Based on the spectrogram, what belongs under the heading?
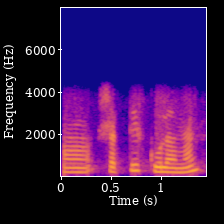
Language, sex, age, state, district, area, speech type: Tamil, female, 30-45, Tamil Nadu, Tiruvarur, rural, conversation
